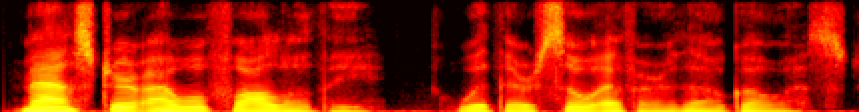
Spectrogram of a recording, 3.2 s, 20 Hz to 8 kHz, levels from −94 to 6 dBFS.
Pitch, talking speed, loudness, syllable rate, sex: 175 Hz, 150 wpm, -19 LUFS, 4.5 syllables/s, female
